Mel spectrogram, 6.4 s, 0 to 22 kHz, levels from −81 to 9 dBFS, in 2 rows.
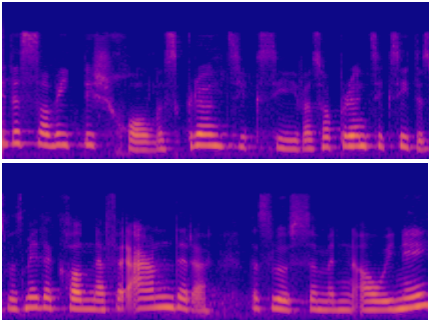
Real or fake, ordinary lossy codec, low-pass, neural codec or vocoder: fake; none; 10.8 kHz; codec, 24 kHz, 0.9 kbps, WavTokenizer, small release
